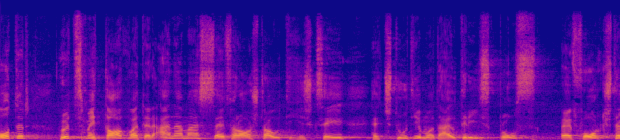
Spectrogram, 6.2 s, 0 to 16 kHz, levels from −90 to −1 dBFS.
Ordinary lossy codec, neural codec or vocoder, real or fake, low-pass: none; none; real; 14.4 kHz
